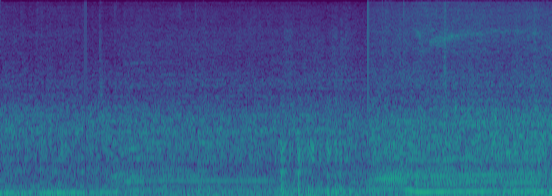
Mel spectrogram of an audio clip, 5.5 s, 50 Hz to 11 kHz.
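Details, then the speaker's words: 2025 Hyundai Elantra N turbo on the road, accelerating through a downshift and upshift. A deep drone climbs with a loud sucking whoosh from under the hood, then the check engine light came on; the owner suspects the air intake. Loud intake noise. "upshift and then I hear the thing sucking crazy pause but I hear the thing sucking crazy it sounds like something shouldn't be under the hood"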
